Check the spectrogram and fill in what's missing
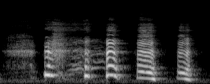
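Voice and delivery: high, awkward forced laugh; nervous laugh. Retold or imitated. Son caught out by mum, laughing nervously. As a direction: laugh it off in panic.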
